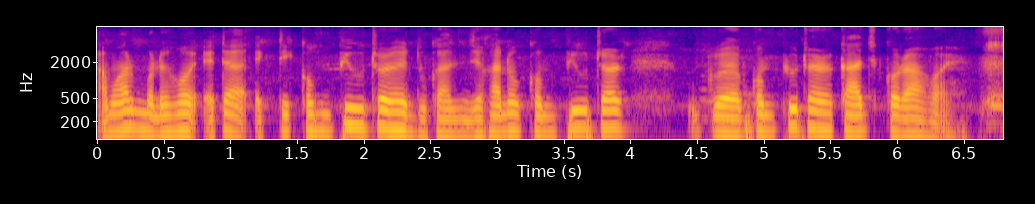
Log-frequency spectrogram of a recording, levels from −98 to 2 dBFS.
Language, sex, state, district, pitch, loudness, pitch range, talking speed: Bengali, male, Assam, Hailakandi, 135 Hz, -17 LUFS, 125-150 Hz, 125 wpm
